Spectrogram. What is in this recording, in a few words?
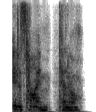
Alarm Alert It Is Time; Tenno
